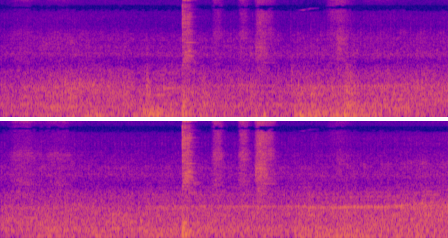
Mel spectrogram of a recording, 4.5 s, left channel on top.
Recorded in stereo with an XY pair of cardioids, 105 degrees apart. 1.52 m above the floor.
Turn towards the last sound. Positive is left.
turn(degrees=-35)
